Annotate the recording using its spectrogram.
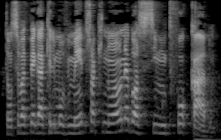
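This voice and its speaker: Bright-voiced São man telling stories. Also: sits high, rapid-fire. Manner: slangy, relaxed, recounts events at length. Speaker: podcast guest, breakdancer. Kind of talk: casual storytelling.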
